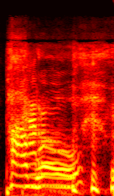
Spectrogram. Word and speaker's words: Poirot: It again follows Hercule Poirot, and I spoke Poirot, or whatever you say his name is. – Poirot.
